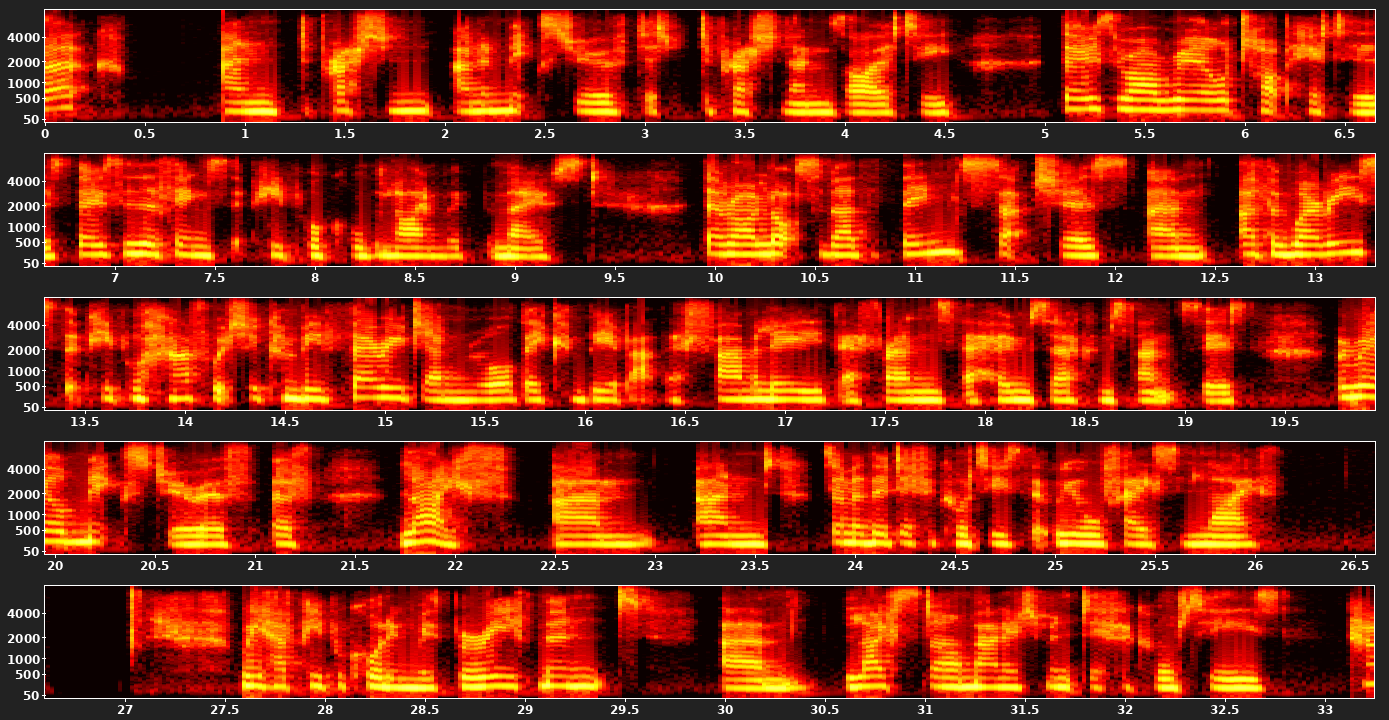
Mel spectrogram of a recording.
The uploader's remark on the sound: Live discussion at the Somerset Virtual Wellbeing Conference 2021. Supporting the Supporters LIVE. In a live discussion at the Somerset Virtual Wellbeing Conference 2021 on the SEW Colleague Support Line.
